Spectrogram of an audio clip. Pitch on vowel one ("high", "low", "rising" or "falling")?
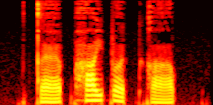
rising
